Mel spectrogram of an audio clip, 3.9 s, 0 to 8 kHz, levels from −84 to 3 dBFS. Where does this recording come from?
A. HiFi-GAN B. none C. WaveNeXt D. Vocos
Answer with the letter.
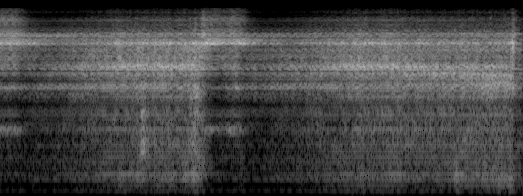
A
